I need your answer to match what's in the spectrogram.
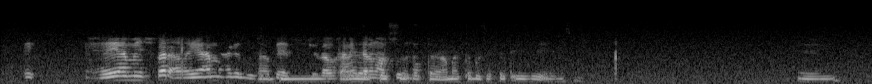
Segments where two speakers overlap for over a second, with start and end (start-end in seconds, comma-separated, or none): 2.6-4.5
